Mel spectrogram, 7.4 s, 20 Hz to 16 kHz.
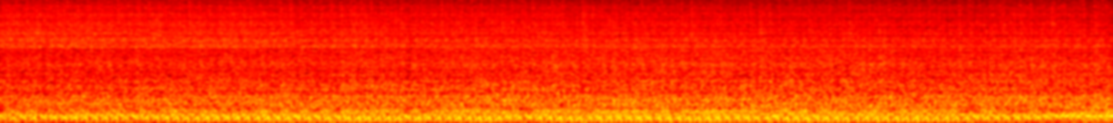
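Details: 1936 Harley RL-frame bobber with later 1940s WL 45ci flathead V-twin, 1939-40 3-speed, after rebuild and points timing: steady even deep V-twin idle while warming up, no stumbles or misses; muffler sounds good, spits flame when revved; normal idle.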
